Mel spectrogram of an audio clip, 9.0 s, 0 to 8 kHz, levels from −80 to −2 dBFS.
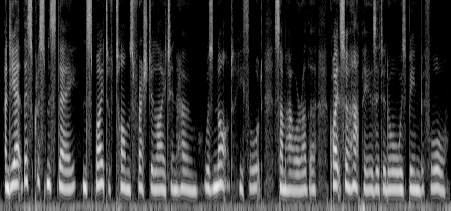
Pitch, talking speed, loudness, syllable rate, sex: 220 Hz, 195 wpm, -21 LUFS, 4.9 syllables/s, female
